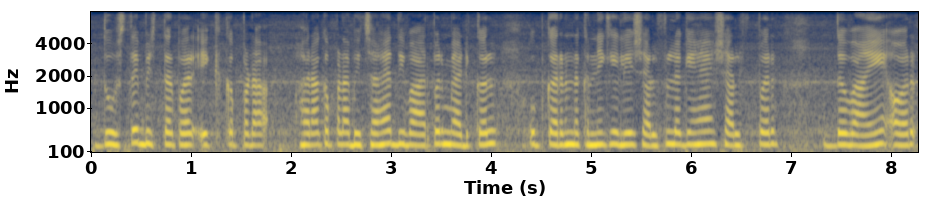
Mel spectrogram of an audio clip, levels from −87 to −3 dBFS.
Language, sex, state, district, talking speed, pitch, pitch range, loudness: Hindi, female, Punjab, Kapurthala, 165 wpm, 245 Hz, 235-250 Hz, -12 LUFS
